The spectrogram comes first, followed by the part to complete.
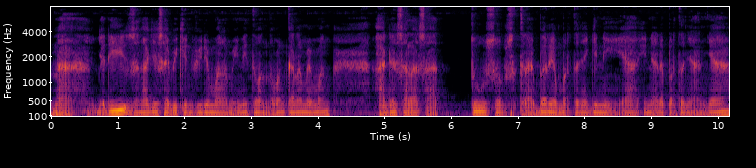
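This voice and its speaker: A man's voice sits very deep and low, monotone and flat in intonation. He speaks quietly at a very slow pace. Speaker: trading YouTuber. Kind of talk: screen-share tutorial. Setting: home recording late at night. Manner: quiet, low volume; casual, hesitant with fillers.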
